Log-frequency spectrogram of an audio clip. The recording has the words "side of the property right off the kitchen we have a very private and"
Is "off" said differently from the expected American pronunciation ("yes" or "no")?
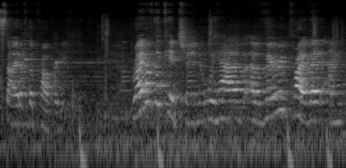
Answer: yes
